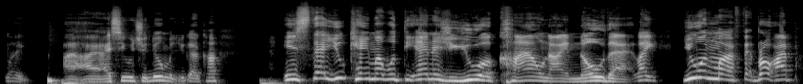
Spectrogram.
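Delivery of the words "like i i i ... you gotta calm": low, soft, gentle telling-off; mock-calm voice for the old head; calm advice. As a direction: talk him down kindly and quietly. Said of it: "You coulda just came up and been like".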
